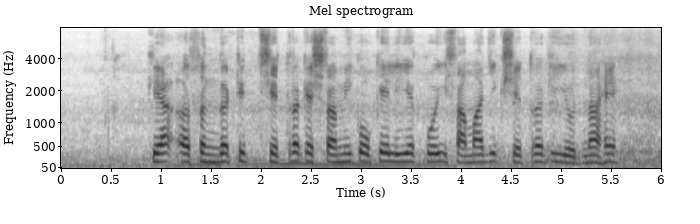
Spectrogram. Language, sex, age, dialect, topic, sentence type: Hindi, male, 41-45, Marwari Dhudhari, banking, question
